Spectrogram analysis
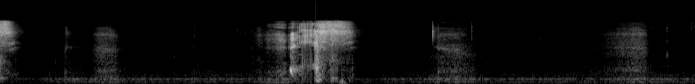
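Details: Female, in a long fit of really rapid quadruple sneezes with some coughing from losing breath: several hissing sneezes in a row, one loud and prolonged, with soft breaths between; sneezing fit.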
